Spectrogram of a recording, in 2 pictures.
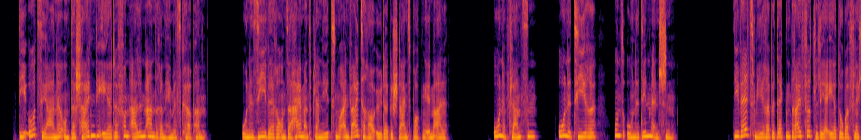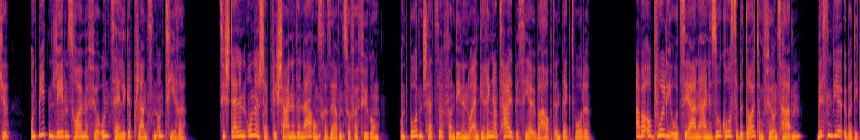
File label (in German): Dokumentation; LOFT VOICES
